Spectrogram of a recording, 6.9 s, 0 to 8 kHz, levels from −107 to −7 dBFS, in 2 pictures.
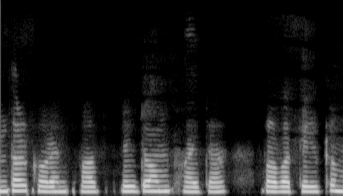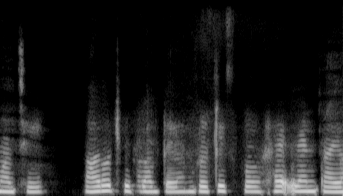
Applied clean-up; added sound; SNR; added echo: neural mask model Resemble Enhance denoiser.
